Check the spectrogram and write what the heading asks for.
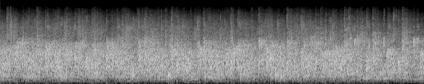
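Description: A church congregation applauding steadily.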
